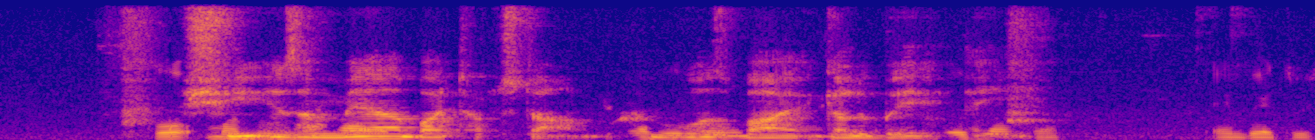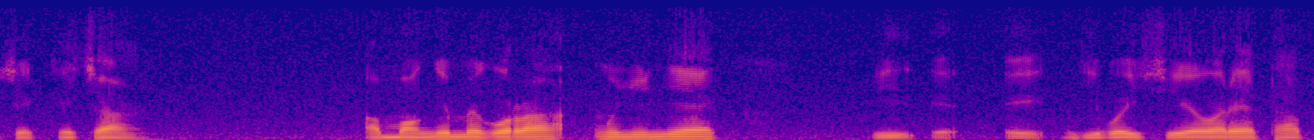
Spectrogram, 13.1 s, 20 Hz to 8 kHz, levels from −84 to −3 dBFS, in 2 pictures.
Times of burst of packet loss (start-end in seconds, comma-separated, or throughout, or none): none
